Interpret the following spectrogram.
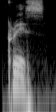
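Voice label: "crase", Nigerian Pidgin, male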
